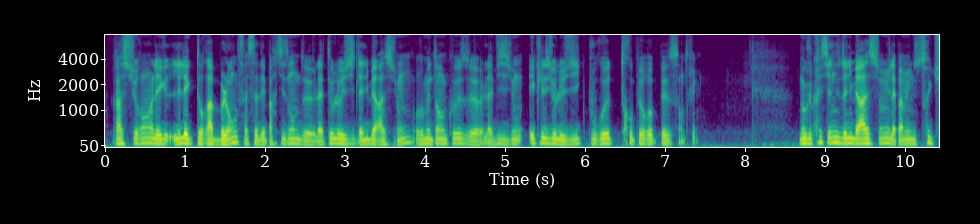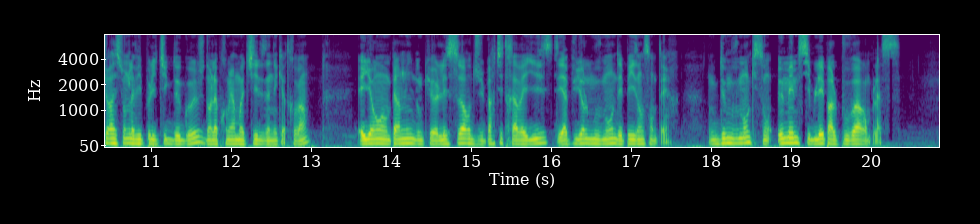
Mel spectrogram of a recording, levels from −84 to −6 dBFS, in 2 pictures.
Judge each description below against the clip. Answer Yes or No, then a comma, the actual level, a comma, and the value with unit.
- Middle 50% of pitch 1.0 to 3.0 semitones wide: Yes, narrow, 2.4 semitones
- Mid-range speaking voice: No, low, 115 Hz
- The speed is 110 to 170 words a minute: No, average, 215 wpm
